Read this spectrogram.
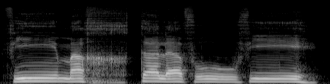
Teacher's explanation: And then look, from the ma, this drops, you're going to go straight from the ma to the kha. And the kha has a sukun.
